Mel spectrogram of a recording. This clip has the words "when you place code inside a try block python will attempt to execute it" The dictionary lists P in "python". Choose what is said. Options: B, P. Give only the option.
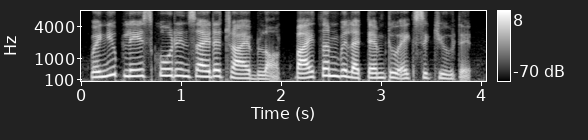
B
